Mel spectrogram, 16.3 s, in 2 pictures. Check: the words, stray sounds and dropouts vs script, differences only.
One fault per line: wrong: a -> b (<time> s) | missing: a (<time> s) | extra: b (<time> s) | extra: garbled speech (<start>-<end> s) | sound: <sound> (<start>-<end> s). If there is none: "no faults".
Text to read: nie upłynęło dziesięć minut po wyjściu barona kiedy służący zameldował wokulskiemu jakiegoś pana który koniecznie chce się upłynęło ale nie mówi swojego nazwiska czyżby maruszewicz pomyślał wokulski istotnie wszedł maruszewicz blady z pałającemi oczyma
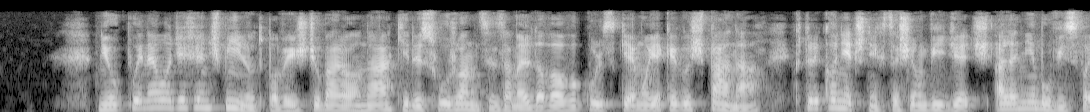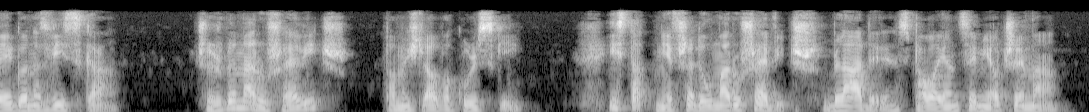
wrong: upłynęło -> widzieć (7.0 s)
